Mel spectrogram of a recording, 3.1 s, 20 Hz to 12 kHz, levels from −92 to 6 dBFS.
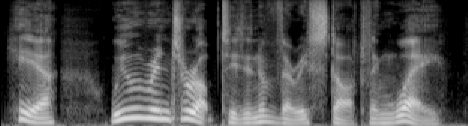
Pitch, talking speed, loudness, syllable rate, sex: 150 Hz, 175 wpm, -17 LUFS, 6.3 syllables/s, male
